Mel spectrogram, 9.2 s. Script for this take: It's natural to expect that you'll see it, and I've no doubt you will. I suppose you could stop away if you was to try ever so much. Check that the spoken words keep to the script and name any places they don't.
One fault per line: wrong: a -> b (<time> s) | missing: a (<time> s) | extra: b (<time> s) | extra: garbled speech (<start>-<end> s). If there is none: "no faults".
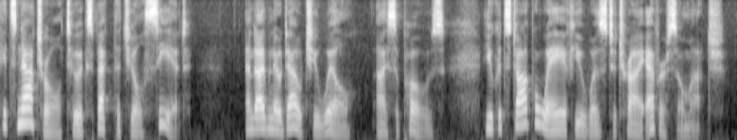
no faults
